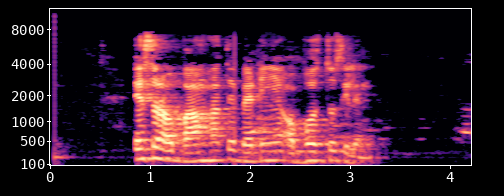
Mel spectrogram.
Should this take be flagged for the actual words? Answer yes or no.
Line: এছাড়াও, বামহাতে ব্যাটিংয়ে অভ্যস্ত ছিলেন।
no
